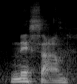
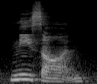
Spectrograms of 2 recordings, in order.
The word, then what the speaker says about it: Nissan: again not a sponsor nee-san that is the silliest pronunciation is it look it begins with NISS Nissan which you know that's fine too I'm certain that that's the way that somebody in Japan might say I bet it is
